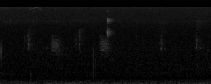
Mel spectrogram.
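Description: Outdoor ambience by still water: a steady low rumble with five or six short, high bird chirps scattered through it.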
